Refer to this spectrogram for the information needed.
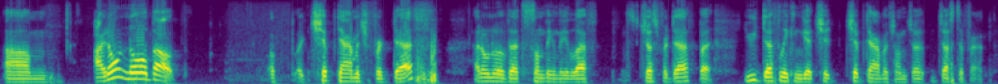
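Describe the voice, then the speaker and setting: A man talks as a guest player on a gaming chat show, in a middle-pitched voice. He explains things casually and off the cuff, with loose conversational phrasing. The sound is dry, with very little room. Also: animated, a little fast, dry recording, low-quality recording. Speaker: guest player giving game analysis. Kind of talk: casual unscripted game discussion.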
